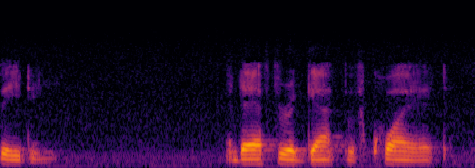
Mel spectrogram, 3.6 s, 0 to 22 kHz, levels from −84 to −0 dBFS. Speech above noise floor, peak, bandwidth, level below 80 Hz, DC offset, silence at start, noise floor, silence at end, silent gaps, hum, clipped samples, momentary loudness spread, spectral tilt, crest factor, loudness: 31 dB; -12 dBFS; 12.5 kHz; -66 dBFS; under 0.1%; 0 s; -58 dBFS; 0.2 s; none; none; under 0.1%; 13 LU; -7 dB/octave; 18 dB; -27 LUFS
